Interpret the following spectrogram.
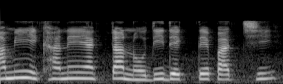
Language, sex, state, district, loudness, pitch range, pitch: Bengali, female, West Bengal, Alipurduar, -17 LUFS, 245-275 Hz, 260 Hz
